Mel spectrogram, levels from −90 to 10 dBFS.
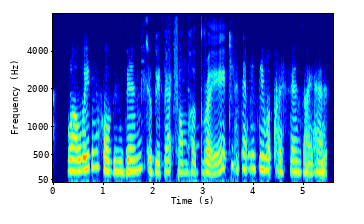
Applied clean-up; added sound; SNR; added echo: neural mask model Resemble Enhance denoiser.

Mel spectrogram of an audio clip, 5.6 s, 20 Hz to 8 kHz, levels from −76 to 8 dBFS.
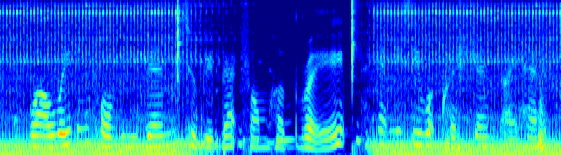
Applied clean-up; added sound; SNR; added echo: none; Idling; -1 dB; none.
